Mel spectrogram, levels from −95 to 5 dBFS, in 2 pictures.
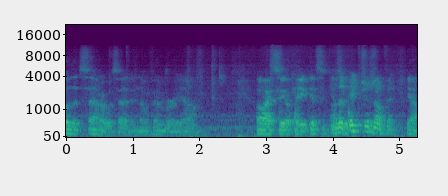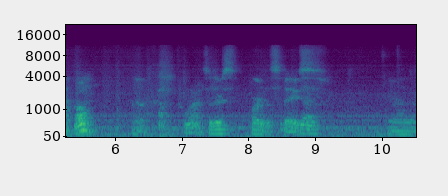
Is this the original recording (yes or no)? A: no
